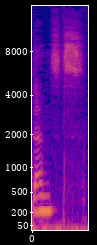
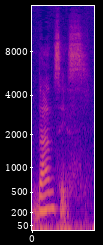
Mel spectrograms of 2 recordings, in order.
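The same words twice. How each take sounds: First: The ending adds no extra syllable. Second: The ending adds an extra syllable. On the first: The speaker calls it wrong. "Yo no puedo decir dances. No habría diferencia en la pronunciación" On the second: The speaker calls it right. "Tengo que pronunciar dances"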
